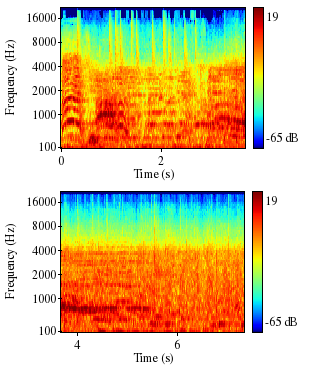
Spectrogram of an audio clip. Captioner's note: crowd cheering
